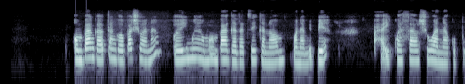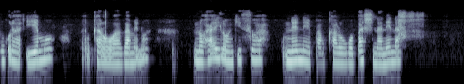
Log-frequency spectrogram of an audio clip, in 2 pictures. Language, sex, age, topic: Oshiwambo, female, 18-24, finance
